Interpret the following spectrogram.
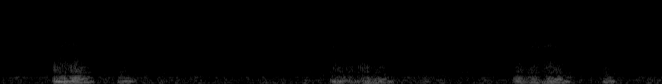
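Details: Pet dog asleep on the back of a couch, snoring and whining while dreaming: three soft, low, rasping breaths roughly every two and a half seconds, with faint hiss between them in a quiet room.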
